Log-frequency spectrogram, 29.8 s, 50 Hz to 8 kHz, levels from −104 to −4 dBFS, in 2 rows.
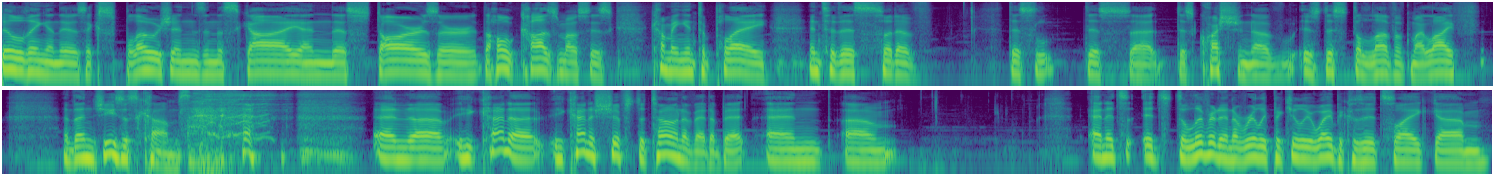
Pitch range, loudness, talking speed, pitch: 100-130 Hz, -25 LUFS, 140 wpm, 115 Hz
